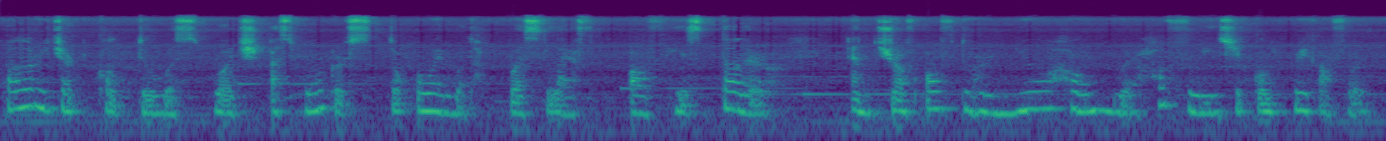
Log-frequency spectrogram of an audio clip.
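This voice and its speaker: Radio drama narrator: woman, high creaky voice, scripted storytelling. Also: dark tone, poor audio. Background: music.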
